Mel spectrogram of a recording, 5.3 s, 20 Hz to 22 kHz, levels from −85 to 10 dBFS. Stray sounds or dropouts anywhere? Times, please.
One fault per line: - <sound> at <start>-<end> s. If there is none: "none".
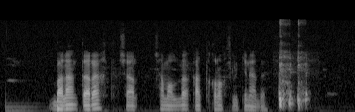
- cough at 4.2-4.7 s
